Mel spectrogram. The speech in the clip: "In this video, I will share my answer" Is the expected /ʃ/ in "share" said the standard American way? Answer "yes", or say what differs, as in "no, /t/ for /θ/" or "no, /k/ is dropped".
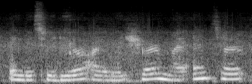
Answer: yes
